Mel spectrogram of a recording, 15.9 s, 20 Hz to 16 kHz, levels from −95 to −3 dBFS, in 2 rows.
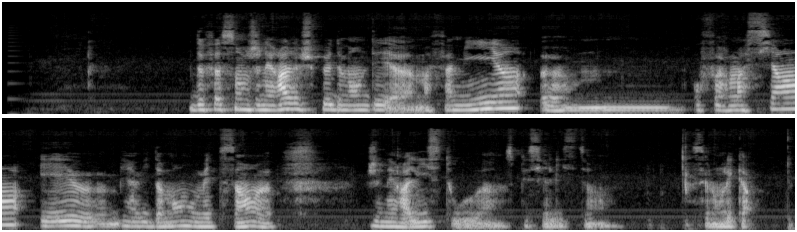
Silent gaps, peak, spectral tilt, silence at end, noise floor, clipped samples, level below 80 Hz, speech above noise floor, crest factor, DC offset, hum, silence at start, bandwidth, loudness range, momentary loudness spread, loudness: none; -4 dBFS; -7 dB/octave; 0 s; -68 dBFS; under 0.1%; -56 dBFS; 43 dB; 22 dB; under 0.1%; none; 1.9 s; 11 kHz; 6 LU; 15 LU; -25 LUFS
